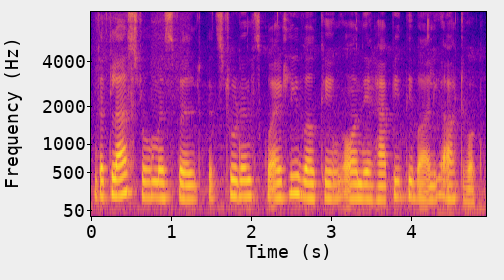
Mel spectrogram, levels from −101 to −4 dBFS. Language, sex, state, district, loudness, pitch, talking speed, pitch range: English, female, Karnataka, Bangalore, -19 LUFS, 185 Hz, 180 wpm, 175-195 Hz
